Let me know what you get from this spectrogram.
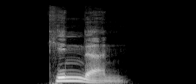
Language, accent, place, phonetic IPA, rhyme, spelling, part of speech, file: German, Germany, Berlin, [ˈkɪndɐn], -ɪndɐn, Kindern, noun, De-Kindern.ogg
- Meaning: dative plural of Kind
